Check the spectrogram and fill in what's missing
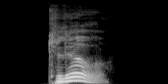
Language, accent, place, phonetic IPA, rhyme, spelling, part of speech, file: German, Germany, Berlin, [klɪʁ], -ɪʁ, klirr, verb, De-klirr.ogg
- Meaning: 1. singular imperative of klirren 2. first-person singular present of klirren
